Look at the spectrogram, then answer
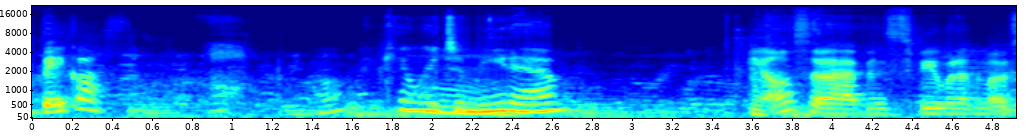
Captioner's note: gasps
